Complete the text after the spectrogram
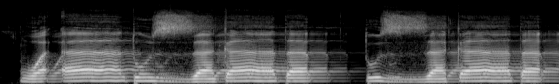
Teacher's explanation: حمزہ کے اوپر کھڑا زبر ہے تو اس کو ہم ایک الف کے برابر لمبا کریں گے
